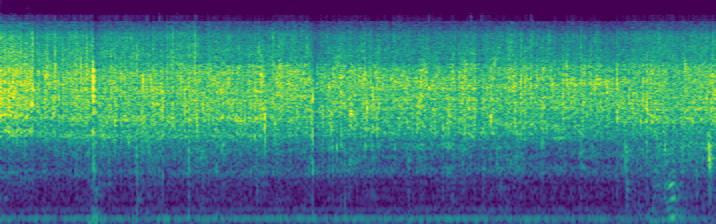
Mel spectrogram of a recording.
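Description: Garlic fries in coconut oil in a pan with a steady, loud sizzle, broken by a few scraping stirs of a utensil and no talking.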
